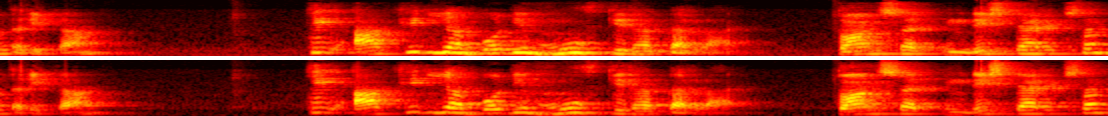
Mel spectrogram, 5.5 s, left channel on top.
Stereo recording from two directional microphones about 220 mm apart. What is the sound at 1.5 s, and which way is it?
Speech, 35° right (ahead or behind).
